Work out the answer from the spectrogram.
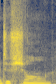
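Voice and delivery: "Duchamp" as doo-SHON, nasal ending, no p; French Duchamp. Retold or imitated. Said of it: "when I was like".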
